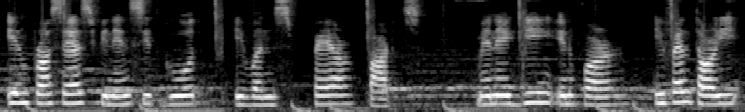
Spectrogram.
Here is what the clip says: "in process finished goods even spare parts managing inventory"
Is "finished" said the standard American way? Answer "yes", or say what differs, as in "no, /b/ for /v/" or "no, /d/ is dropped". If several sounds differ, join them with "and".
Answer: no, /s/ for /ʃ/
